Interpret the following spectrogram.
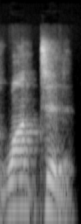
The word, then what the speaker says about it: wanted: one syllable um loved but with ed you have two syllables wanted wanted this is a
